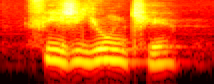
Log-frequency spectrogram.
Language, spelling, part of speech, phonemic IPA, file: Dutch, visioentje, noun, /ˌviziˈjuɲcə/, Nl-visioentje.ogg
- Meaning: diminutive of visioen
